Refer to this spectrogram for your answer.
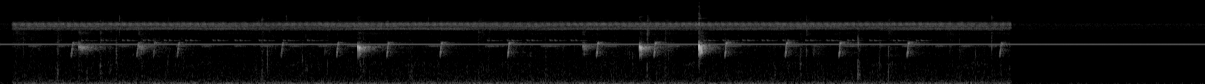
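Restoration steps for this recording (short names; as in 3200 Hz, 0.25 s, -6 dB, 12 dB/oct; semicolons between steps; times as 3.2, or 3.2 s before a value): clip repair -6 dBFS; notch 2500 Hz, Q 30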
